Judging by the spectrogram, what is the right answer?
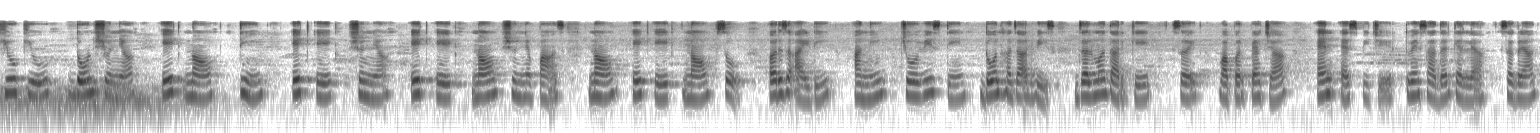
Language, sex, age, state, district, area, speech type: Goan Konkani, female, 30-45, Goa, Canacona, rural, read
